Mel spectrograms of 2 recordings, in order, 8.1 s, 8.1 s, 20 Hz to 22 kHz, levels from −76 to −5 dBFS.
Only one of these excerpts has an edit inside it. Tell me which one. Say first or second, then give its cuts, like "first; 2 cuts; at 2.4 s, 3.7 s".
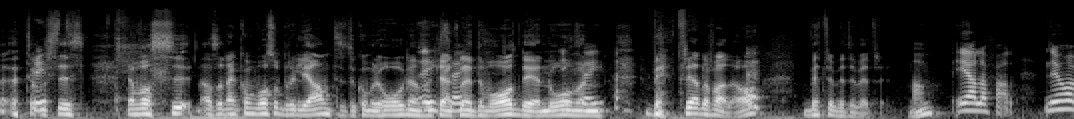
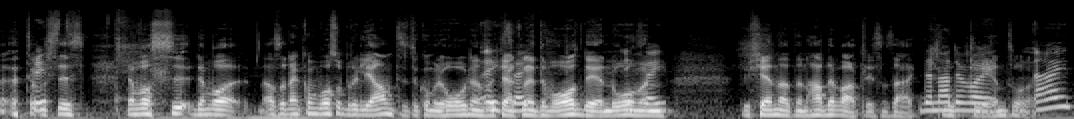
first; 3 cuts; at 1.4 s, 4.6 s, 5.9 s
